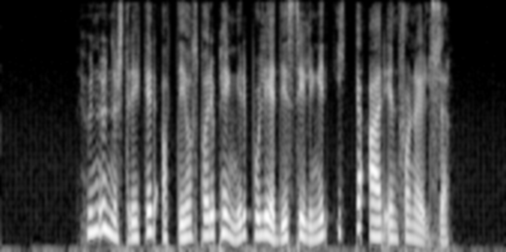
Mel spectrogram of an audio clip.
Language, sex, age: Norwegian, female, 53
